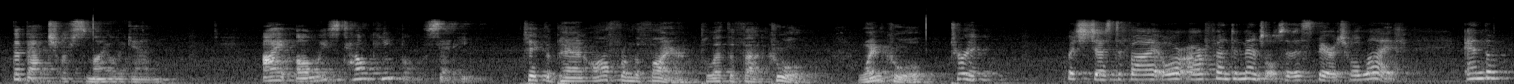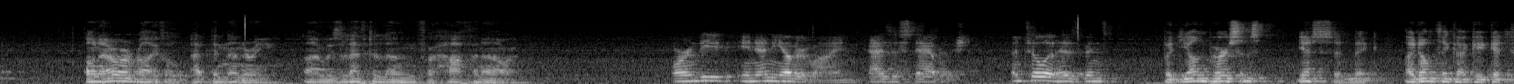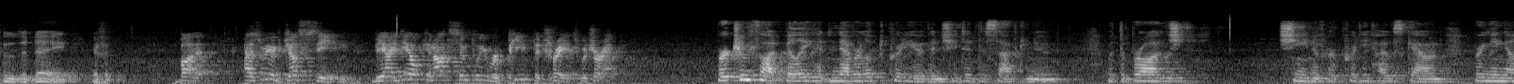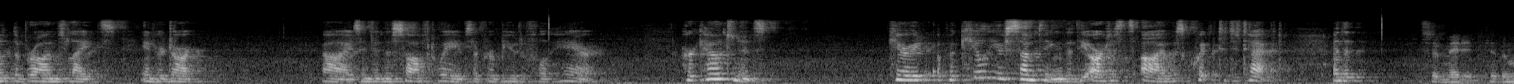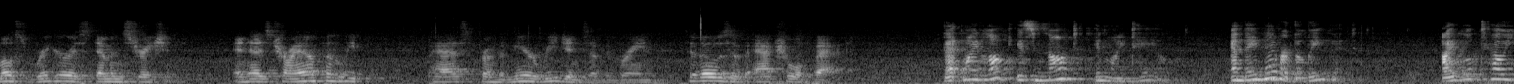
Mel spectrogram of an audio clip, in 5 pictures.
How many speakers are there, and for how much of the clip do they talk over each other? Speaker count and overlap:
8, no overlap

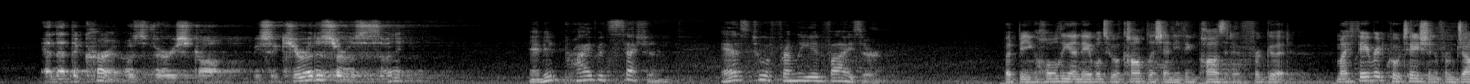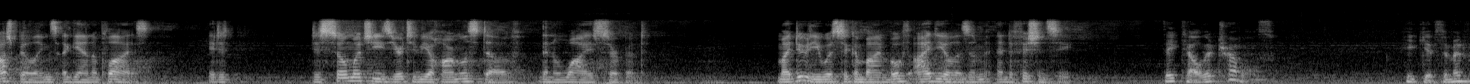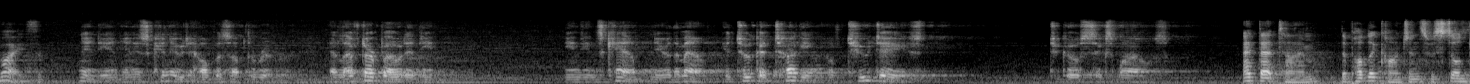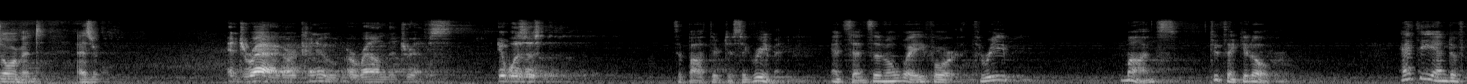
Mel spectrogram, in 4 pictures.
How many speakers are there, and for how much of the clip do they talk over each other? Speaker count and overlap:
3, no overlap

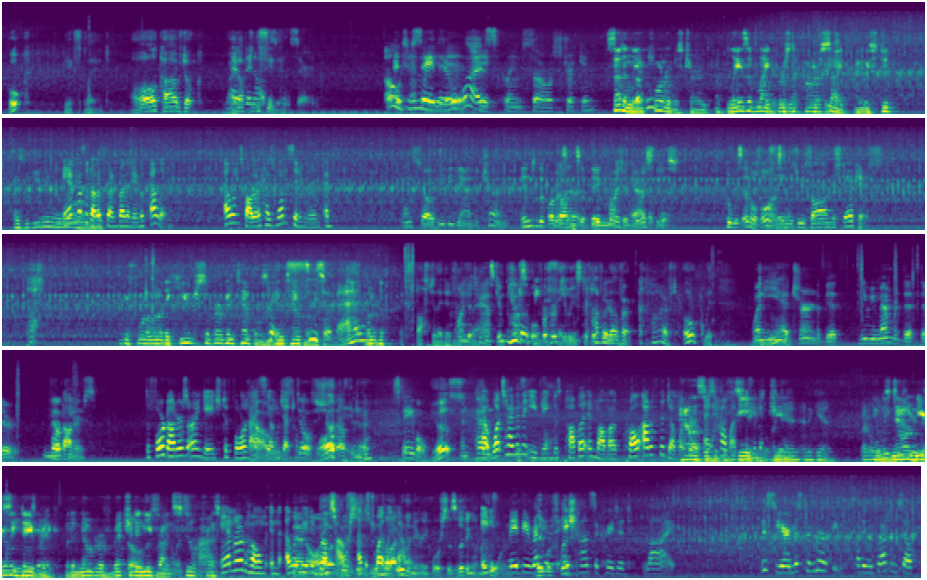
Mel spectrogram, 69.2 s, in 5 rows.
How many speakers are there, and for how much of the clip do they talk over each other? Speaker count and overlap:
8, about 44%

